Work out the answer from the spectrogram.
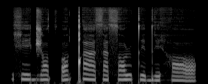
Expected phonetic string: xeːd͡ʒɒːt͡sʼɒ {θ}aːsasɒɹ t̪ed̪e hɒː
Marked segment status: incorrect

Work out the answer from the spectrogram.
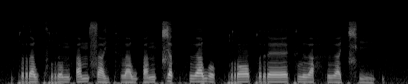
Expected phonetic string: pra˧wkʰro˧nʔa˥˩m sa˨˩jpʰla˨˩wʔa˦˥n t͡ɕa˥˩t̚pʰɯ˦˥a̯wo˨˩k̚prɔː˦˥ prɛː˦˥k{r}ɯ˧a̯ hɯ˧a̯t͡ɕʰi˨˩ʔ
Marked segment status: incorrect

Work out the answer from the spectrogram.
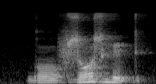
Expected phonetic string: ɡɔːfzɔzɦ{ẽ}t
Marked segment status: correct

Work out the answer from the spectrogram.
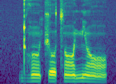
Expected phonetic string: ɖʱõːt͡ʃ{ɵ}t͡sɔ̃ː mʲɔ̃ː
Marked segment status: incorrect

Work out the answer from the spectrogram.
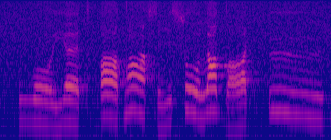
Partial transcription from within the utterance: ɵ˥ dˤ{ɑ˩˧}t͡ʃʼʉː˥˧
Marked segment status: correct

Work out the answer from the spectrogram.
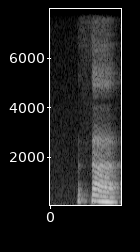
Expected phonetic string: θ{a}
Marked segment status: correct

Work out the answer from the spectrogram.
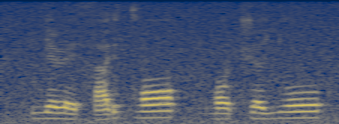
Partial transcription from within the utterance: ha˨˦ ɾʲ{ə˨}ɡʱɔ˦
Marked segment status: incorrect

